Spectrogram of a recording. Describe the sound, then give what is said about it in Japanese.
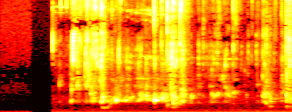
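Milk poured little by little into crepe batter, a faint, uneven trickle and soft splashing that begins after a brief silence and keeps going in irregular spurts. “牛乳を入れるね。牛乳は、あった。じゃあ、少しずつ入れるね。”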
